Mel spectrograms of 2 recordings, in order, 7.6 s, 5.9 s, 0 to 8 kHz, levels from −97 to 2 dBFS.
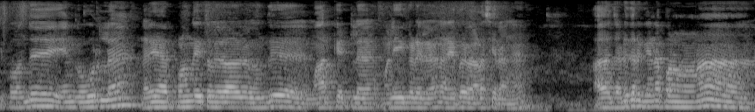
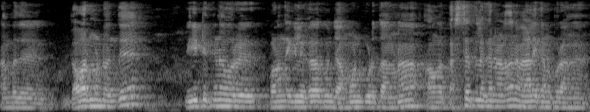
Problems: low volume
